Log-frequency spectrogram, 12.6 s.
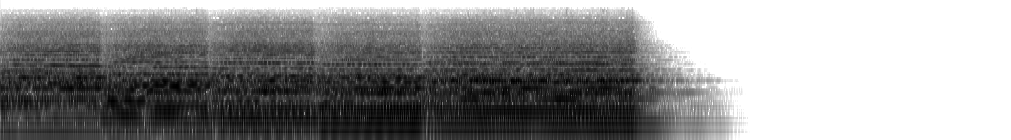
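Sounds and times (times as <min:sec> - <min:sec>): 
slow chromatic chorale: 0:00.0 - 0:08.9.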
